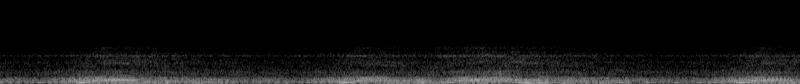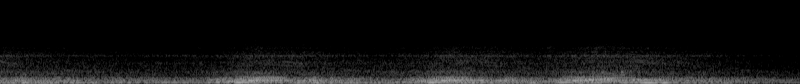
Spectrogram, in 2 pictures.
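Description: An engine revs repeatedly, heard from inside a car, with a deep muffled rumble.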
